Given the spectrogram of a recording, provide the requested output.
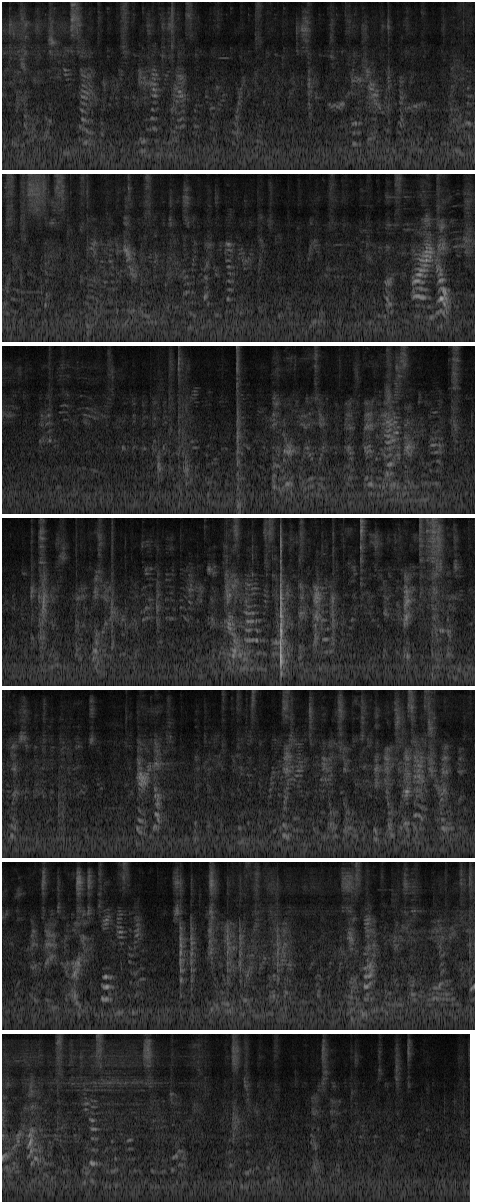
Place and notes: Bass Lake Cheese Factory - Lunch at the Bass Lake Cheese Factory
The sounds of eating lunch inside the Bass Lake Cheese Factory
